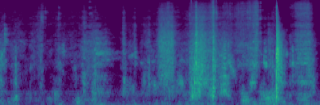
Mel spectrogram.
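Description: A man speaks quietly up close.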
